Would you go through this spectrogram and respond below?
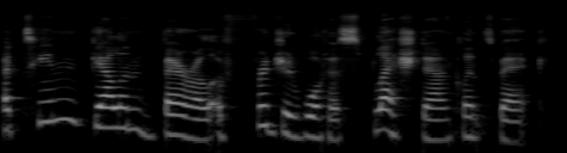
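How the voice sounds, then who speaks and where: A woman's voice: mid-range voice, expressive, measured pace. A woman reading scripted fiction as an audiobook narrator.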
